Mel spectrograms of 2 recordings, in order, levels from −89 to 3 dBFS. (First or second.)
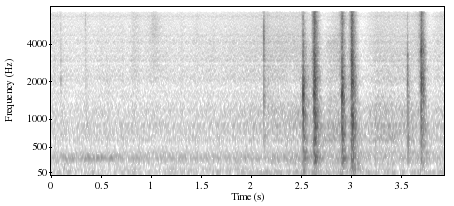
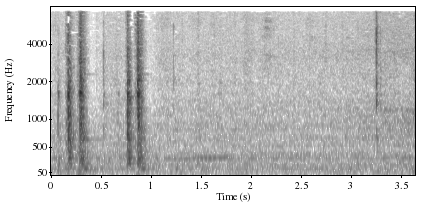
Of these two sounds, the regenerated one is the first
